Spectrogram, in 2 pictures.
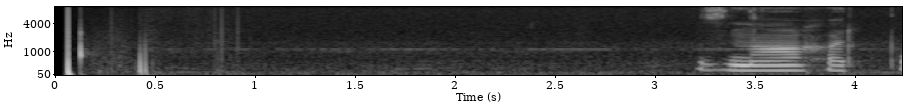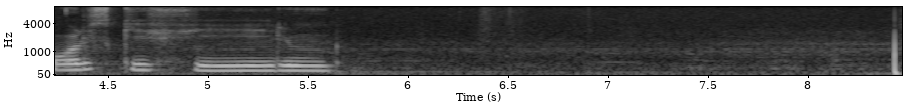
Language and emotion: Russian, sad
